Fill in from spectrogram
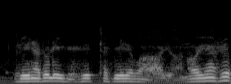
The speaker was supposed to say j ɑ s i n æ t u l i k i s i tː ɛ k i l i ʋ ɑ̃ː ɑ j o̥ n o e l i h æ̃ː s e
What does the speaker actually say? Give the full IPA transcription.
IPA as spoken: j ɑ s iː n æ t u l i k i s i tː ɛ k i l i ʋ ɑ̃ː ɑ j o̥ n o e i h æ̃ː s e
